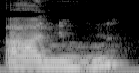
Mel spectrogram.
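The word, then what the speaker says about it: Annwn: Um, and it's pronounced a noon. Okay, anon in the realm of fairies.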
